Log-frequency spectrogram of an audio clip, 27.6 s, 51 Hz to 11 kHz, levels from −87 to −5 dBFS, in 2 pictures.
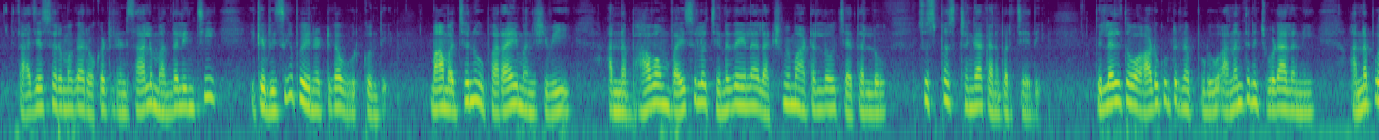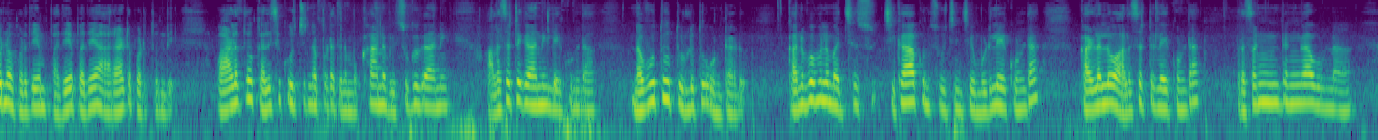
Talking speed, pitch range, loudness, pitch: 115 wpm, 165-210 Hz, -22 LUFS, 185 Hz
